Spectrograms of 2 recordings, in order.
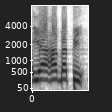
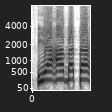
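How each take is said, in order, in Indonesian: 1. Kata ini diakhiri dengan vokal 'i'. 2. Kata ini diakhiri dengan vokal 'a'. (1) "Selain Ibnu Amir dari ahli qiraah yang tujuh membaca ya abati" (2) "Jadi Ibnu Amir membaca ya abata"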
